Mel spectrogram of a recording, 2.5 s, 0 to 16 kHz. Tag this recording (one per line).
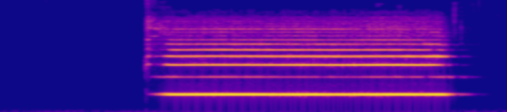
multisample
neumann-U87
single-note
D5
piccolo
good-sounds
